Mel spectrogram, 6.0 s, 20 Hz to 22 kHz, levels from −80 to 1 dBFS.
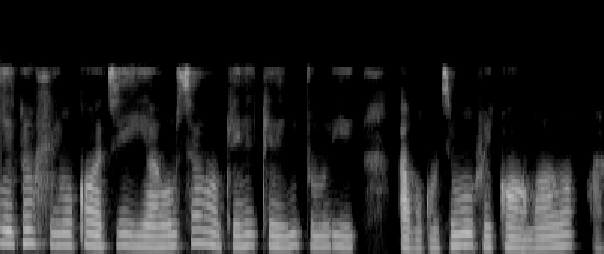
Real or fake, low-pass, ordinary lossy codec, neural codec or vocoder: fake; 7.2 kHz; none; autoencoder, 22.05 kHz, a latent of 192 numbers a frame, VITS, trained on one speaker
